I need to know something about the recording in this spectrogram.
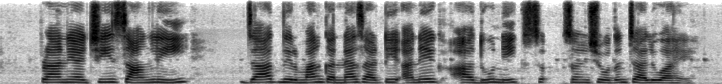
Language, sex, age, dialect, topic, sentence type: Marathi, female, 18-24, Standard Marathi, agriculture, statement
